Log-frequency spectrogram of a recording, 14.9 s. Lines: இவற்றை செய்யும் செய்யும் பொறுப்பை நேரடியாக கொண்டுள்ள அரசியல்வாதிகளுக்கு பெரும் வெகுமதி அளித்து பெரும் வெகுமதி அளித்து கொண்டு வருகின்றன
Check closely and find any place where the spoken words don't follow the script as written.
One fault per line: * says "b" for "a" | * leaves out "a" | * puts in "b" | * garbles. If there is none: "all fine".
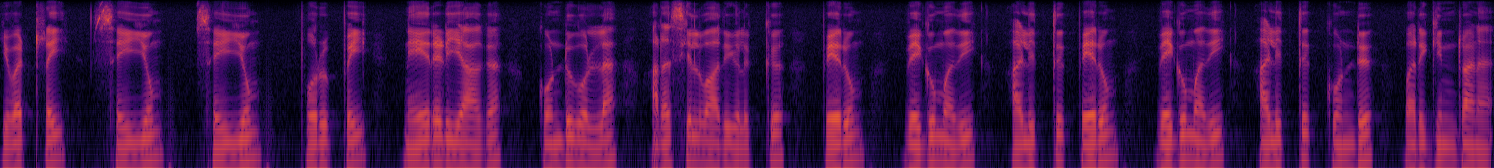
all fine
